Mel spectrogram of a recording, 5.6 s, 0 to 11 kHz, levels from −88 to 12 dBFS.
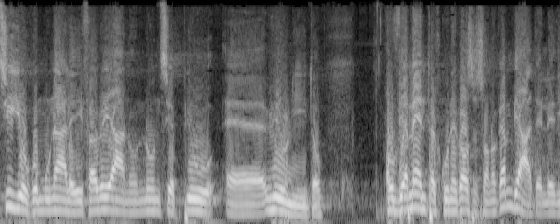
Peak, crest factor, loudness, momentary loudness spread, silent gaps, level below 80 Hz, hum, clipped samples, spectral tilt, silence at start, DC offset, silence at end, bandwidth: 0 dBFS; 8 dB; -8 LUFS; 5 LU; none; -28 dBFS; none; 0.7%; -6 dB/octave; 0 s; under 0.1%; 0 s; 11 kHz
